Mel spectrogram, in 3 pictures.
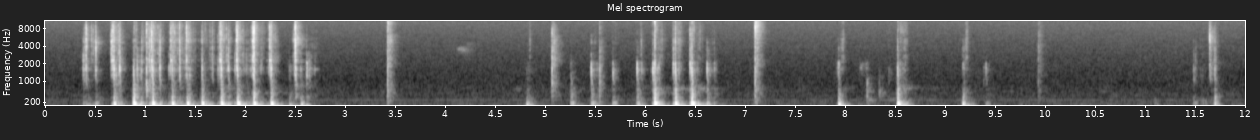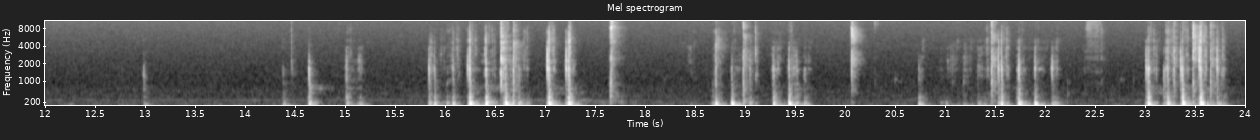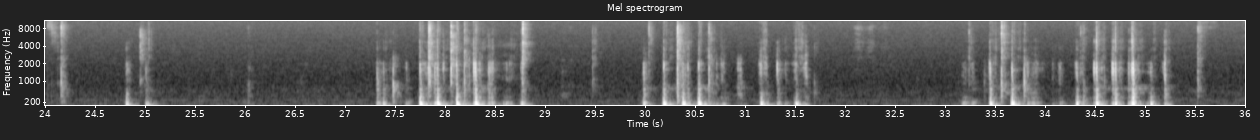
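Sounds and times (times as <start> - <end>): clicky mechanical keyboard typing: 0.4 - 2.7, 15.8 - 17.4, 18.7 - 19.7, 21.1 - 22.2, 23.0 - 23.8, 27.4 - 28.9, 30.0 - 31.7, 33.2 - 35.3.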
